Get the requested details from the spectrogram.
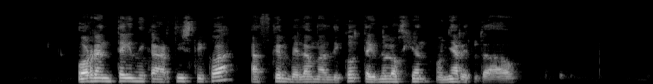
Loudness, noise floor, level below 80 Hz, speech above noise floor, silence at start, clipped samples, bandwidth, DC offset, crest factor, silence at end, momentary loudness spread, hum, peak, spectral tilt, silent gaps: -23 LUFS; -73 dBFS; -72 dBFS; 50 dB; 0.8 s; under 0.1%; 11.5 kHz; under 0.1%; 22 dB; 1.4 s; 10 LU; none; -2 dBFS; -6 dB/octave; none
